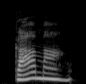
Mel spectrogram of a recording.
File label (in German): "gaman", japanische maedchennamen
